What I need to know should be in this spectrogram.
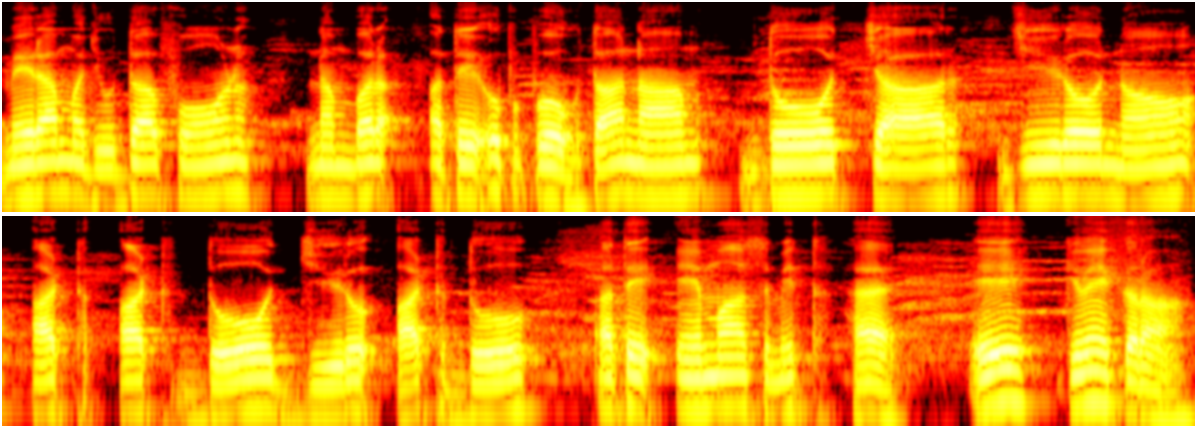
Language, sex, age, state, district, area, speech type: Punjabi, male, 45-60, Punjab, Firozpur, rural, read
